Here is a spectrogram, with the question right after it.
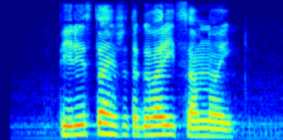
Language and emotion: Russian, angry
